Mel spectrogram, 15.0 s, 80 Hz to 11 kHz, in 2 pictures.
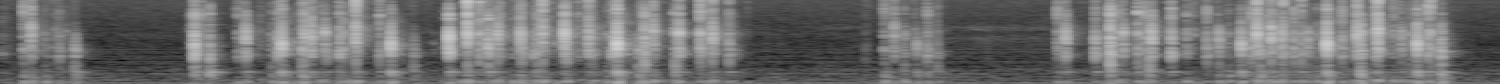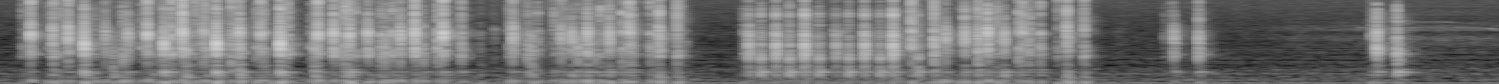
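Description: A Space65 Cybervoyager 65% mechanical keyboard with a metal case, carbon fiber plate, Holy Panda switches and ABS keycaps is typed on with the fingertips of both hands. Bursts of quick, bright key taps with a sharp, short clack are broken up by brief pauses, with a faint low hum underneath.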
